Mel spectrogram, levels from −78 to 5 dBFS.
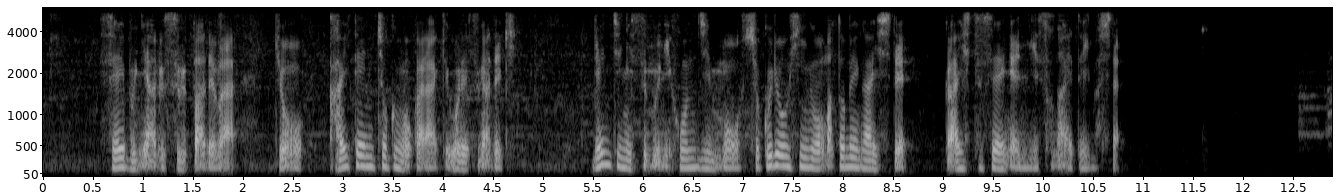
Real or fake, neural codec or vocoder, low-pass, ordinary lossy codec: fake; vocoder, 22.05 kHz, 80 mel bands, HiFi-GAN; 5.4 kHz; none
